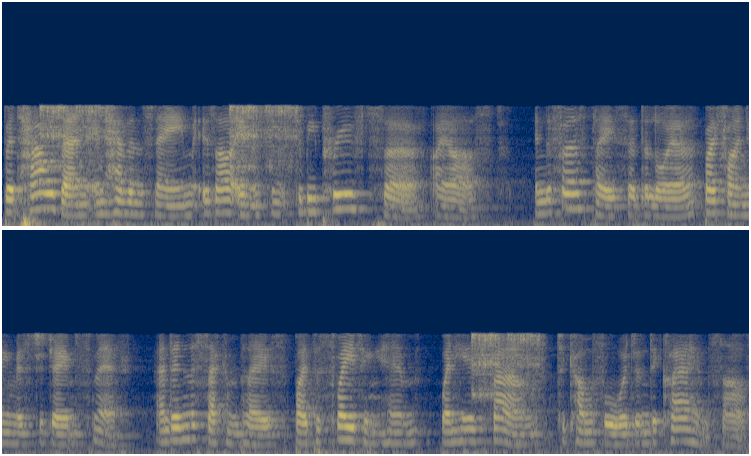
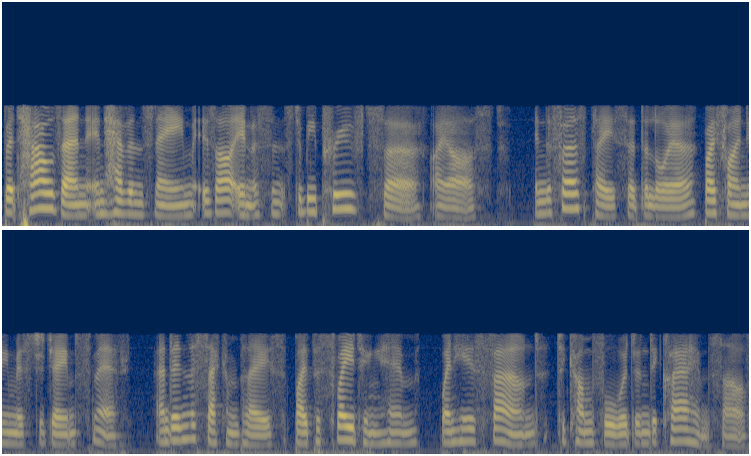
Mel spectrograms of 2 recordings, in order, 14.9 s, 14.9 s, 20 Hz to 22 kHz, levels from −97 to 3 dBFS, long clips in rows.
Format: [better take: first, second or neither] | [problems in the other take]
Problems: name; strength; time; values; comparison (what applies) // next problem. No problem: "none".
second | background sound (Coin (dropping)); 5 dB below the speech // room echo; dies away in 0.6 s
